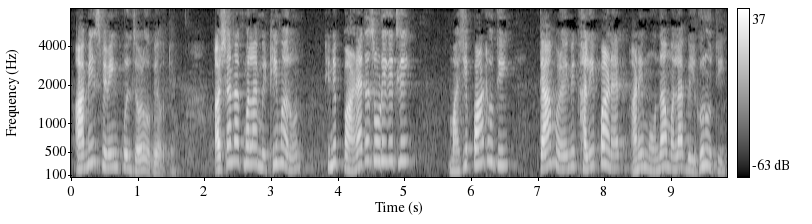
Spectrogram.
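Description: A woman storyteller reading a romantic story aloud in a steady, expressive way. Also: fairly high pitch, normal speed. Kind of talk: scripted story narration.

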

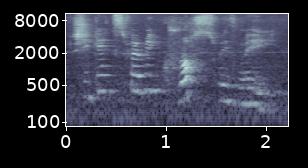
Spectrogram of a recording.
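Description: An older woman gives a full character voice, high-pitched, sing-song, slow, pushed and bright, as a confused, childlike, querulous elderly mother in a staged play reading, her mood furtive and fretful. Recorded by a far camera on a small indoor stage, the sound is echoey, distant and noisy.

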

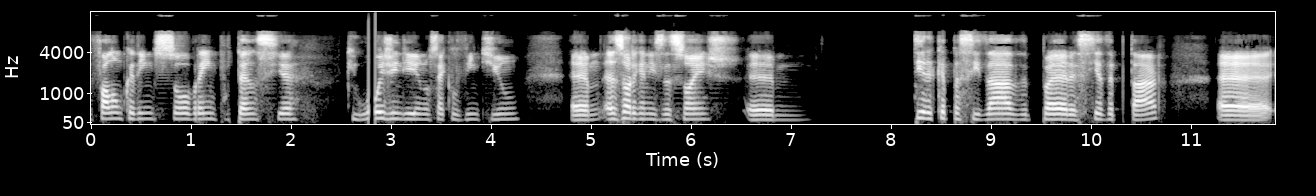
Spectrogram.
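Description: A middle-aged man from Portugal with a European Portuguese accent, giving a webinar presentation with many pauses and restarts. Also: on the high side, creaky, fairly bright tone, no room sound. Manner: hesitant, many filler sounds and restarts.

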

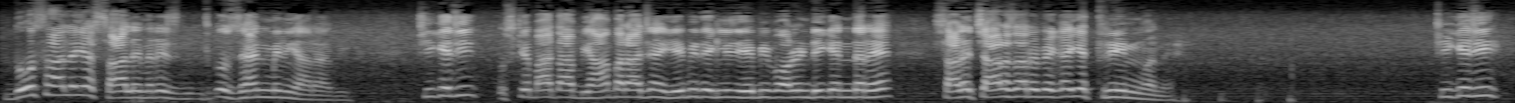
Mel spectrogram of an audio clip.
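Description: A man with a Pakistani accent giving a casual, unscripted live sales pitch as a shop salesman, repeating prices and tag phrases. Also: normal speed, bright, forceful tone. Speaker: shop salesman hosting a live sale video. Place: indoor appliance store, walking the aisles. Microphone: handheld phone. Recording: dull lo-fi phone audio, shop noise.

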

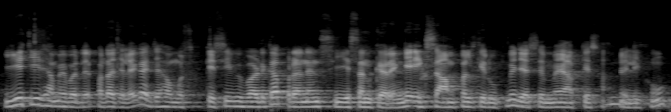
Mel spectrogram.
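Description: A man's voice: mid-range voice, fairly quick, fairly bright tone, echoey room. A male English grammar teacher giving an online lesson in speech, who keeps asking questions and answering them himself. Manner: asks questions and answers them himself, repeats key points.

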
